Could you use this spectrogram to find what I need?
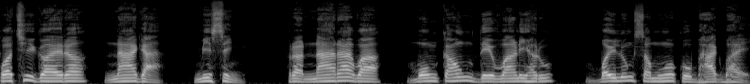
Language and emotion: Nepali, neutral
